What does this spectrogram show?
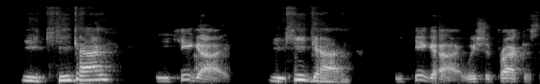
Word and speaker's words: ikigai: Ikagi? No, ikagai? Ikigai? Ikigai.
